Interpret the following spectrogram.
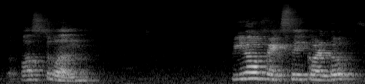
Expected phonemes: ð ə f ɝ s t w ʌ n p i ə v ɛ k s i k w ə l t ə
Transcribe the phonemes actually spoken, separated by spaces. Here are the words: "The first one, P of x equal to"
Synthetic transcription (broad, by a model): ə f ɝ s t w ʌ n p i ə f ɛ k s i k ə n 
